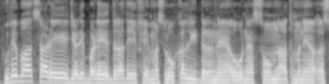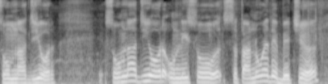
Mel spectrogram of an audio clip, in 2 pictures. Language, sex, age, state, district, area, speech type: Dogri, male, 18-30, Jammu and Kashmir, Samba, rural, spontaneous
